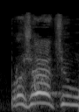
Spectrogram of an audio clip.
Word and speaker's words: projétil: forma mais usual ortoepia Projétil ou projetil novamente duas palavras que estão corretas Mas se você quiser arremessar a que tem preferência use a forma projétil com acento triplex ou triplex apesar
